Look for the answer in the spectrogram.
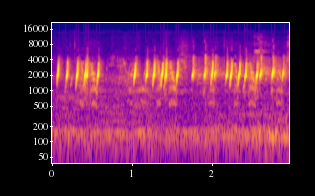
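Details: Quail call used for quail hunting in Pakistan: rapid series of short, sharp chirping notes, several per second in quick clusters, with a low steady hum beneath.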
